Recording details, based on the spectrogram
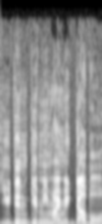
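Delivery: ordinary talk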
